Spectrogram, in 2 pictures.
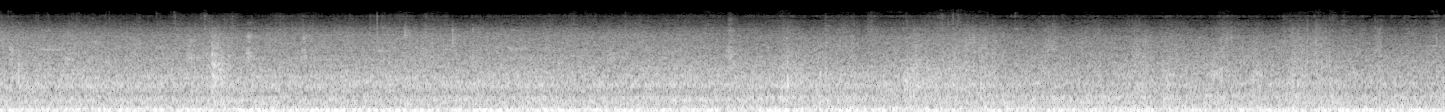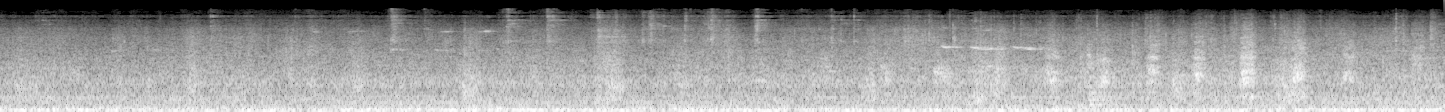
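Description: Dog panting in a play yard over a steady low rumble, with a run of short sharp sounds near the end.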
